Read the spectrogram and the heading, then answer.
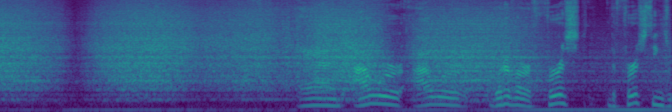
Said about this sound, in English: So this is a sea drum. I don't know if you could see the little balls, little metal balls inside. And the camera can see these little metal balls. And it sounds like the ocean.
